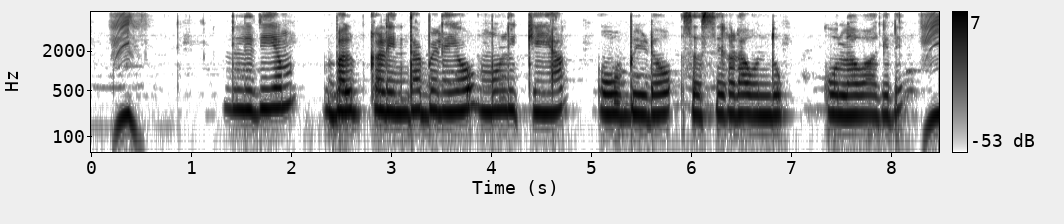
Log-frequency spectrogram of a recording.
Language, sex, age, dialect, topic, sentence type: Kannada, female, 31-35, Mysore Kannada, agriculture, statement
